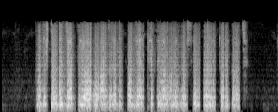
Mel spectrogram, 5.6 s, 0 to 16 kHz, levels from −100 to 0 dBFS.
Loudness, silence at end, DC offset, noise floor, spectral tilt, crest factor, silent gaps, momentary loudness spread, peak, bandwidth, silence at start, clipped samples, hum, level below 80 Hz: -17 LUFS; 0.65 s; under 0.1%; -68 dBFS; -5.5 dB/octave; 16 dB; none; 8 LU; -2 dBFS; 8 kHz; 0.75 s; under 0.1%; none; -42 dBFS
